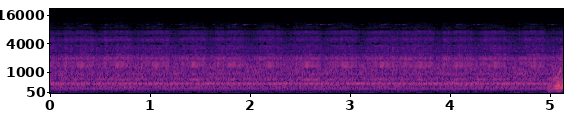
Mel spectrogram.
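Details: HP LaserJet 1200 laser printer with a steady, unbroken motor hum, green light on but never reaching ready; replacing the laser unit solved it.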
